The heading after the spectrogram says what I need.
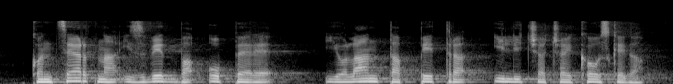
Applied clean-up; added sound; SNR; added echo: none; none; none; none.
